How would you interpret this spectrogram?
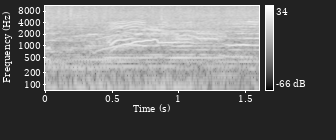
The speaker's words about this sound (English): spots a big waterfall ahead.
